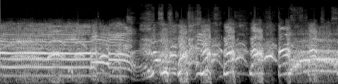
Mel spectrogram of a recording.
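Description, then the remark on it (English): A loud, sustained high-pitched scream from a single voice, performed as an imitation, lasting about a second before breaking into choppy bursts of laughter. “You have to do your scream.”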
